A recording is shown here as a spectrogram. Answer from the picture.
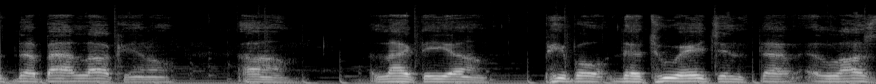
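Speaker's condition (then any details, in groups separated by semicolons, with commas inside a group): ALS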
